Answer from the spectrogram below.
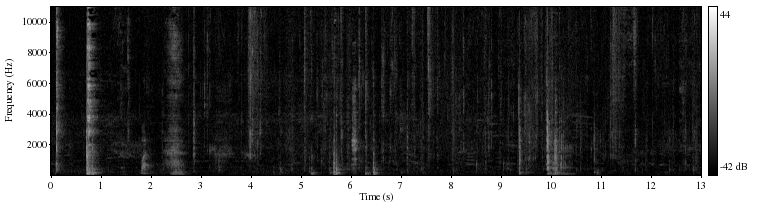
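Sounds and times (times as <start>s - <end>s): chewing and mouth smacking: 2.8s - 13.0s.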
